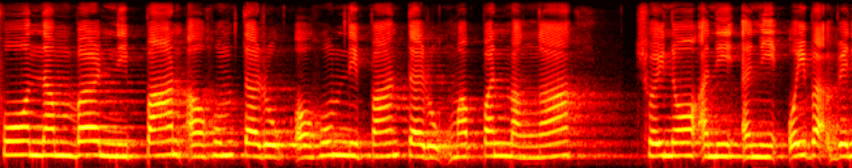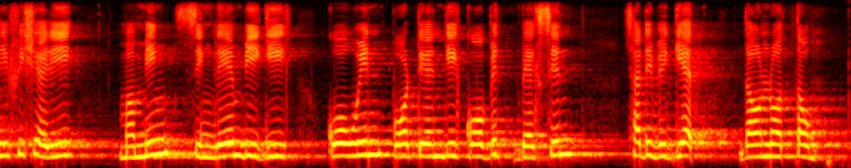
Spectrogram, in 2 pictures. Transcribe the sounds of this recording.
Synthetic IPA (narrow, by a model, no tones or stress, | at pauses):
pʰonːɐmbɐɾnipanɐɦumtɐɾuk̚ɐɦumnipantɐɾuk̚mɐpɐnmɐŋa | sojnɔʔɐniɐniojbɐ̰benipʰisɐɾimɐmiŋsiŋlembiɡikowinpɔɾtenɡikobit̚bek̚sin | sadipʰiɡet̚dawnlɔtːaw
